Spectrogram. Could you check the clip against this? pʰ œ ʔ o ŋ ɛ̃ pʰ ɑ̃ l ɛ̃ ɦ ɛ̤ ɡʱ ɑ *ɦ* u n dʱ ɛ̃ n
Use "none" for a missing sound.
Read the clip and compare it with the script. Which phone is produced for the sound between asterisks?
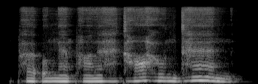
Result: ɦ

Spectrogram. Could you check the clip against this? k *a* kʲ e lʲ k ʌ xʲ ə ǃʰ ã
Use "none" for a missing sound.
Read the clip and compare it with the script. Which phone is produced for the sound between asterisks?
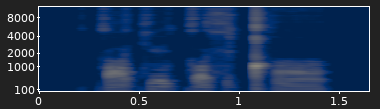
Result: a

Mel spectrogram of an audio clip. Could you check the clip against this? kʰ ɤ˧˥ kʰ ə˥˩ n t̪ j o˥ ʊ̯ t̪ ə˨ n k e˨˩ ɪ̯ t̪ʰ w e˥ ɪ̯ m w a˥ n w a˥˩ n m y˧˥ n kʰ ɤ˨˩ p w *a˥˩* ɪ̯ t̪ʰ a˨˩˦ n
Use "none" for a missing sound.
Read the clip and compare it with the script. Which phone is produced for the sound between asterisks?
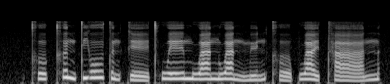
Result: a˥˩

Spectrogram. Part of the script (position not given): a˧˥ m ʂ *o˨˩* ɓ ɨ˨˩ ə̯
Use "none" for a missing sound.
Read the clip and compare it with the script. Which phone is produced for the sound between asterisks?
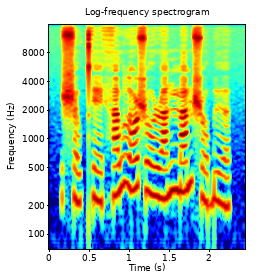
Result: o˨˩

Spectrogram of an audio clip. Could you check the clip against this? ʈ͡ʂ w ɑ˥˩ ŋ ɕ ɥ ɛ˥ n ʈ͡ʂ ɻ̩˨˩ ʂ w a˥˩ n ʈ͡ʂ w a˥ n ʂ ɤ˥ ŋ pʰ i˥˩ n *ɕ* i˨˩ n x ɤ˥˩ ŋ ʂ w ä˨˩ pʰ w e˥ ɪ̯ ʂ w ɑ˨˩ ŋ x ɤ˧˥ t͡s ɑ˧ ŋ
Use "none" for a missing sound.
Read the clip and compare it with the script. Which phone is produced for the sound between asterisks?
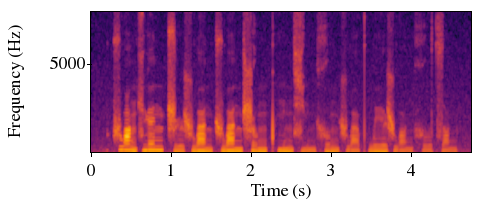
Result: ɕ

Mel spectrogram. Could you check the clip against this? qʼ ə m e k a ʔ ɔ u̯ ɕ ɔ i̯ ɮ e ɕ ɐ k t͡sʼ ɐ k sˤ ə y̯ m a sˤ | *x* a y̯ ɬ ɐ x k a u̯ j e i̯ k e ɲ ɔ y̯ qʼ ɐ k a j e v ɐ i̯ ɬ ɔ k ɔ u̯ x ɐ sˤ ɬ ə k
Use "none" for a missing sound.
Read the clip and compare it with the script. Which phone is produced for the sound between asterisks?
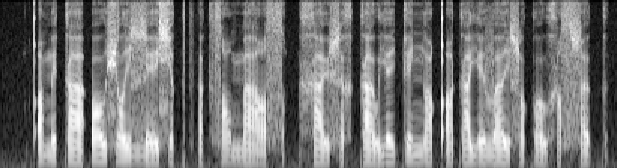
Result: x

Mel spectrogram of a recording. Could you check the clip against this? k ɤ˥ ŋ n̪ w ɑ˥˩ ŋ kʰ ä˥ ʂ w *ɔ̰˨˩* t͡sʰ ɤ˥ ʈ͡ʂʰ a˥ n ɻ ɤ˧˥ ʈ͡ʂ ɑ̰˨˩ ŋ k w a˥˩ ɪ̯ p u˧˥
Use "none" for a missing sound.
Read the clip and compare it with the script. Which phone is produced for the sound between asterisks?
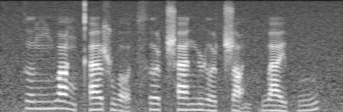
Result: ɔ̰˨˩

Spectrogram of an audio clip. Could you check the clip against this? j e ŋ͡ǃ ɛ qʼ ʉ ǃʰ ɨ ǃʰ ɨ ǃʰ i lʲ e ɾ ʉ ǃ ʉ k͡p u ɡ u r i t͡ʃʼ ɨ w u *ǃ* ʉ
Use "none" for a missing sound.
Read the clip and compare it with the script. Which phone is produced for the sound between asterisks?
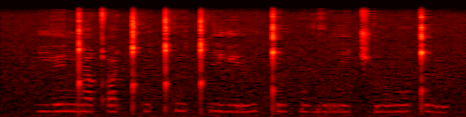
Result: ǃ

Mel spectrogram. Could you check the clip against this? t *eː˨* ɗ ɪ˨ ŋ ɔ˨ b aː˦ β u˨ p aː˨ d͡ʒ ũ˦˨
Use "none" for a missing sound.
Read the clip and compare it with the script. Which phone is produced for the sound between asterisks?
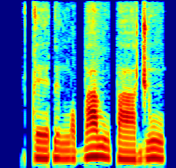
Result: eː˨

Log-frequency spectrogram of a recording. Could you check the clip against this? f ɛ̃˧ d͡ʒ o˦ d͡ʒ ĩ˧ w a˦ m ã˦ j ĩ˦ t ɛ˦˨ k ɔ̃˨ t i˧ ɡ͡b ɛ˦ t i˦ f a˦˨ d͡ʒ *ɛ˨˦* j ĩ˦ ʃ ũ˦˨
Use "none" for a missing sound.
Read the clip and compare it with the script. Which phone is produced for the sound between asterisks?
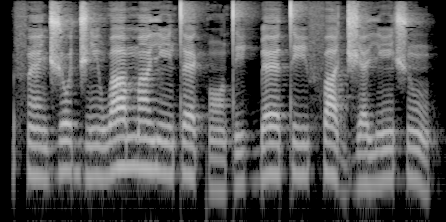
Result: ɛ˧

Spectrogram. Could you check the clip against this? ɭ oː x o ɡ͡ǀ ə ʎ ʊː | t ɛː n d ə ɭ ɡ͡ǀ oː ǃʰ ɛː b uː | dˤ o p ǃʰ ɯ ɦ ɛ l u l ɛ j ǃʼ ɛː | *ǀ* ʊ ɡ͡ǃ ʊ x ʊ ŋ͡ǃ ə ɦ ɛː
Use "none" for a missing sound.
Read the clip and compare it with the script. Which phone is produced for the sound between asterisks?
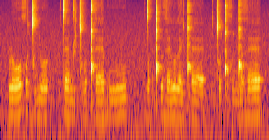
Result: ǀ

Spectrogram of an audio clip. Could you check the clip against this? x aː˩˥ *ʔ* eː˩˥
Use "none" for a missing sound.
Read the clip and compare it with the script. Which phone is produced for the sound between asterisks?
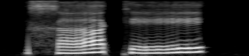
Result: k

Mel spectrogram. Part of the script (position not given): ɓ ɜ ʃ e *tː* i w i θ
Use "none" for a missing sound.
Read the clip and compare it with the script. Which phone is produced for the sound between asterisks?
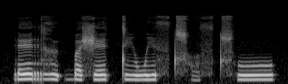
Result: tː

